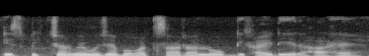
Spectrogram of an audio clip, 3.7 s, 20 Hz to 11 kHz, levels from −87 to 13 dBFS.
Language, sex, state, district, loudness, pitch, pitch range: Hindi, female, Arunachal Pradesh, Lower Dibang Valley, -13 LUFS, 195 Hz, 190-205 Hz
